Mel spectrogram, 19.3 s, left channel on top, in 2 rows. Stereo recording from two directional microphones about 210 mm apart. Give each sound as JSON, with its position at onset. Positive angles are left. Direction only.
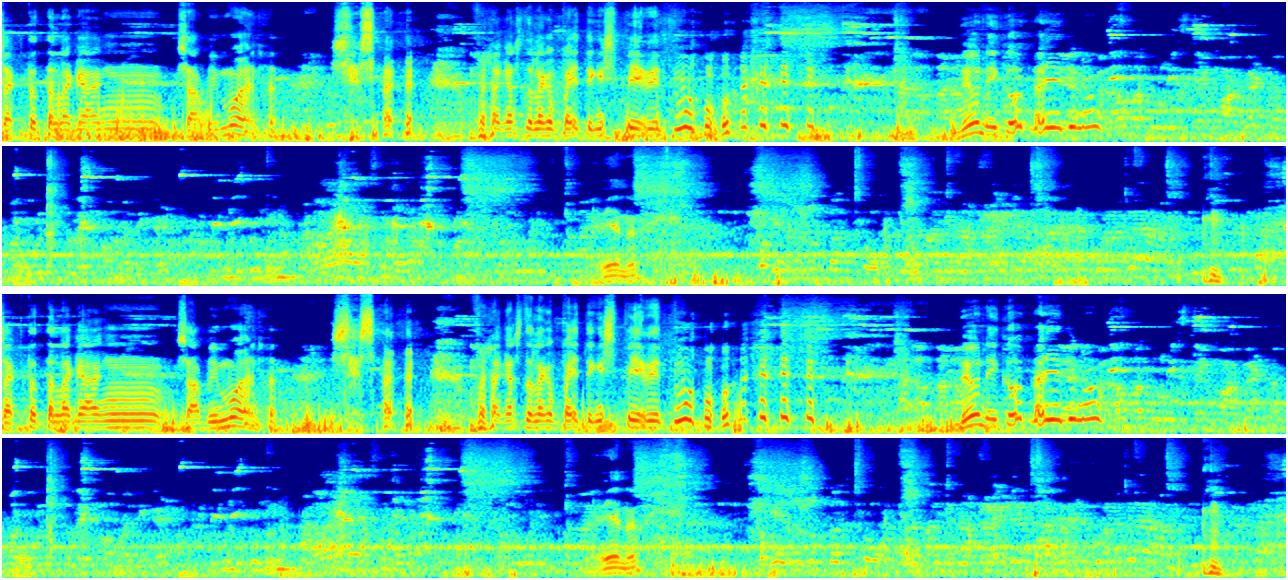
{"t": 0.0, "sound": "speech", "side_deg": -10}
{"t": 2.4, "sound": "speech", "side_deg": -20}
{"t": 3.5, "sound": "speech", "side_deg": -35}
{"t": 7.2, "sound": "speech", "side_deg": -40}
{"t": 14.1, "sound": "speech", "side_deg": -20}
